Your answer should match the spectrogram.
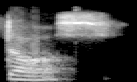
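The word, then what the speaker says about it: Das: sandra can you no his last name is is d-a-s but but it's pronounced dos okay so but it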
